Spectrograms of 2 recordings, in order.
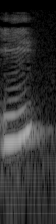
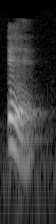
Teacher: we say I very neutral very relaxed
